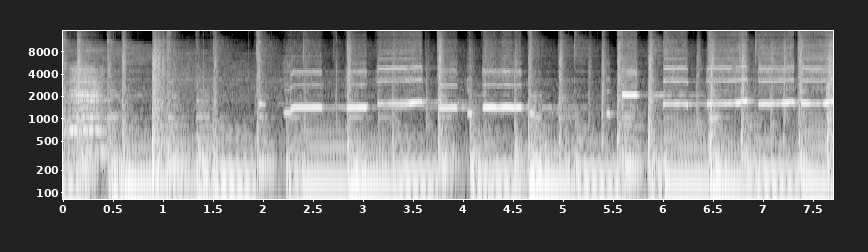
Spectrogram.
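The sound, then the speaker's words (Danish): Flute playing a bright, clear melody over a steady rhythmic musical backing, with notes held and repeated throughout. “Hvad er det, der siger sådan? Det er en fløjte.”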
